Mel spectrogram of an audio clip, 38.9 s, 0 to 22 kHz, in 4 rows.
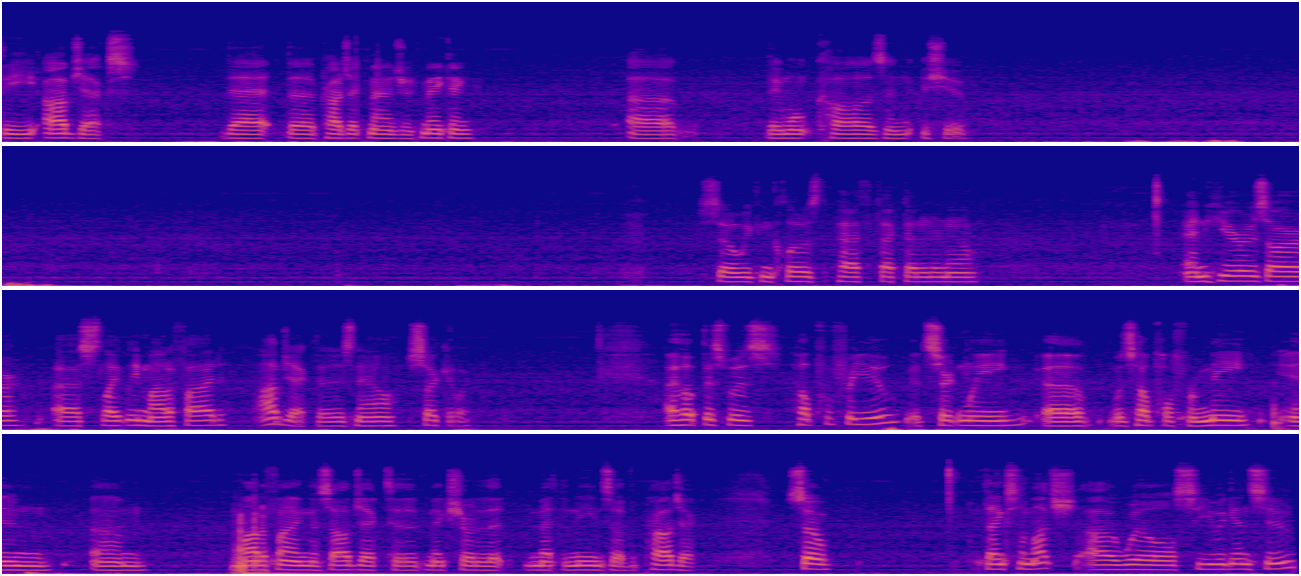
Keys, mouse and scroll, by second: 13.4 click, 38.3 click.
